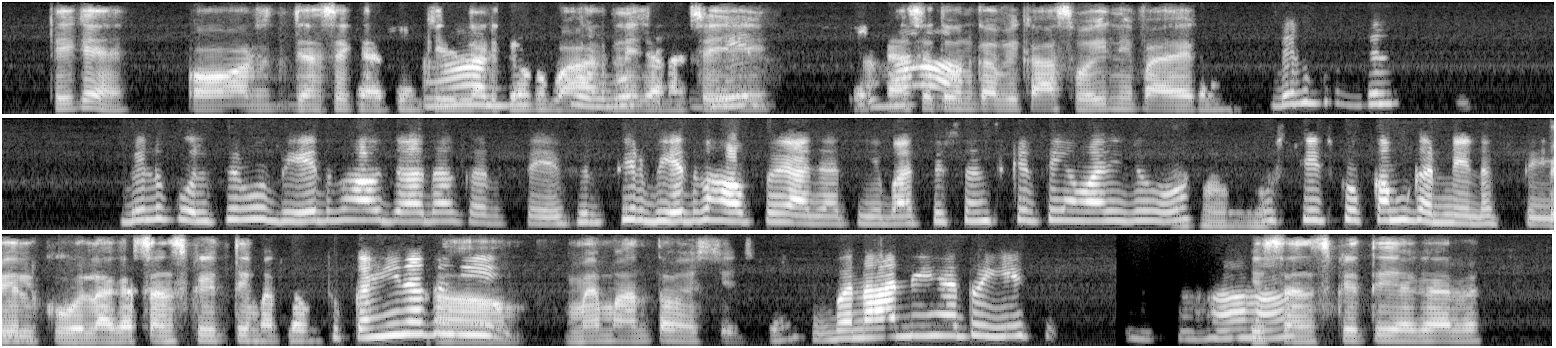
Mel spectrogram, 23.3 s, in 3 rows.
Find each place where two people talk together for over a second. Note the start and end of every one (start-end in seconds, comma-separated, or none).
2.1-3.8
